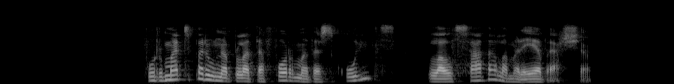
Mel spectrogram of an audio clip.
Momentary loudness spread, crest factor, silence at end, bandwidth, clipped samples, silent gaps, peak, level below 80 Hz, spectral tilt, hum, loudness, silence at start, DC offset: 12 LU; 20 dB; 0.85 s; 7.4 kHz; under 0.1%; 4.12-4.28 s; -14 dBFS; -84 dBFS; -4.5 dB/octave; none; -33 LUFS; 1.45 s; under 0.1%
